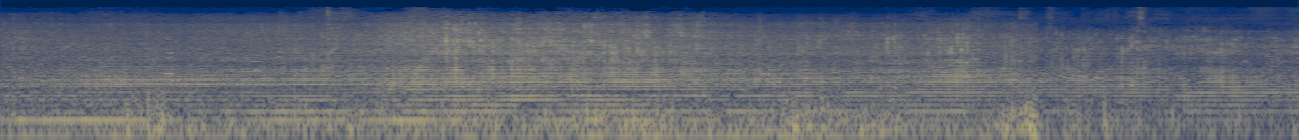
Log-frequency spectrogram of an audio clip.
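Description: A steady low mechanical hum, a stack of even tones like an engine or motor running, goes on throughout, with a single sharp thump a little after ten seconds.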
